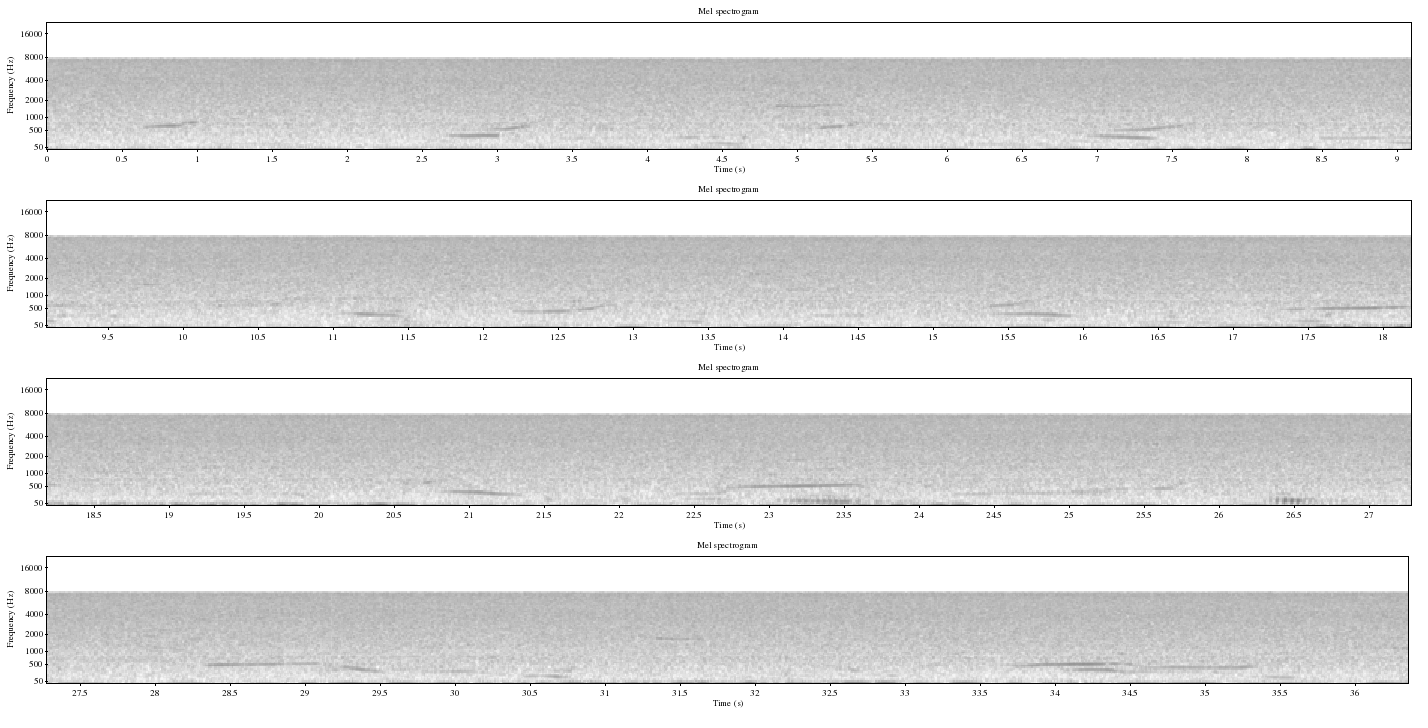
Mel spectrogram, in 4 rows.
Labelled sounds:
4.8	5.3	humpback whale, 1.5 to 1.7 kHz
31.3	31.6	humpback whale, 1.6 to 1.8 kHz

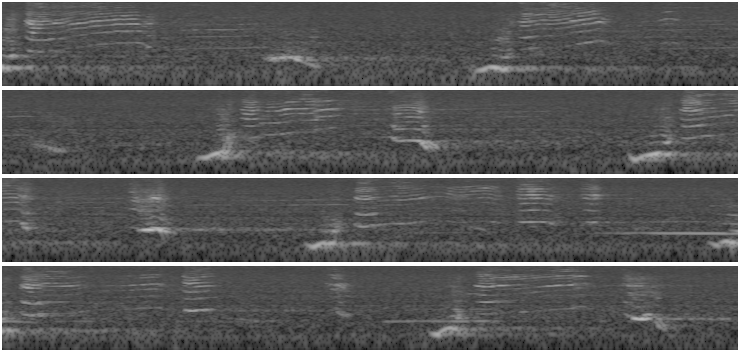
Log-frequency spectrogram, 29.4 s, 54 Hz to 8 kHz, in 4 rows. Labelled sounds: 0.3	1.5	humpback whale, 0.80 to 6.4 kHz
1.9	2.6	humpback whale, 0.96 to 3.2 kHz
5.1	6.1	humpback whale, 1.2 to 4.7 kHz
6.6	7.7	humpback whale, 1.6 to 5.7 kHz
9.8	11.7	humpback whale, 0.80 to 5.3 kHz
14.2	15.1	humpback whale, 0.83 to 6.2 kHz
16.0	16.4	humpback whale, 1.1 to 2.5 kHz
17.7	20.8	humpback whale, 0.83 to 6.5 kHz
22.3	24.3	humpback whale, 0.80 to 5.9 kHz
25.3	25.6	humpback whale, 1.9 to 2.8 kHz
26.7	28.0	humpback whale, 0.86 to 6.6 kHz

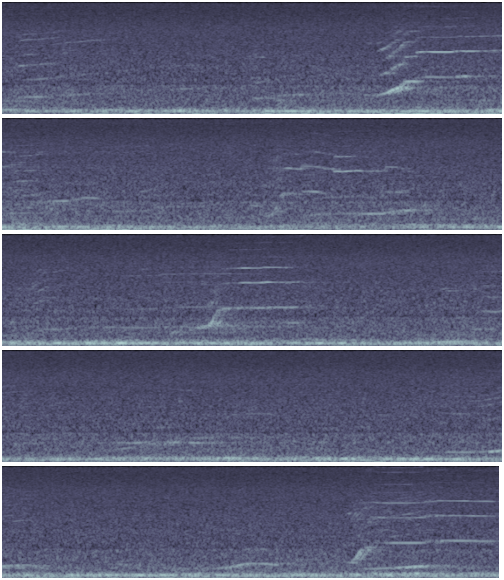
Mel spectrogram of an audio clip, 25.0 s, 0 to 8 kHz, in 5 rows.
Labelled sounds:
0.1	1.1	humpback whale, 1.3 to 3.0 kHz
3.8	6.0	humpback whale, 0.80 to 7.1 kHz
7.8	8.8	humpback whale, 0.83 to 3.2 kHz
11.6	13.0	humpback whale, 0.99 to 5.3 kHz
23.6	24.9	humpback whale, 0.90 to 7.7 kHz

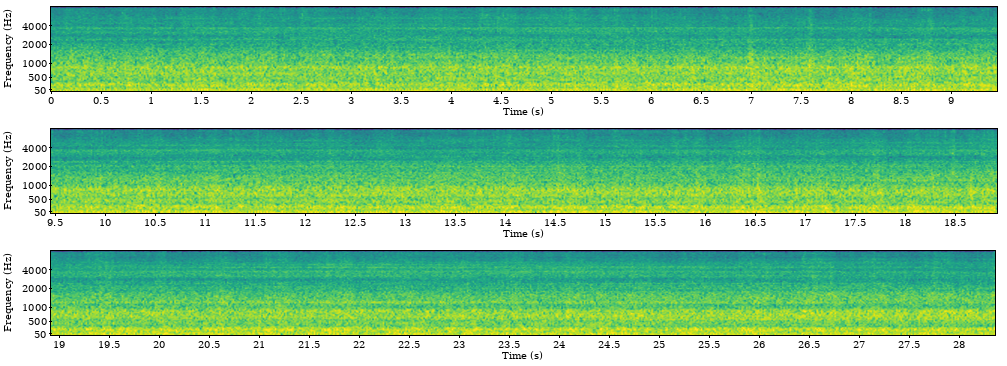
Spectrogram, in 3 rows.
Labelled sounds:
23.4	28.3	vessel noise, 0 to 8.0 kHz

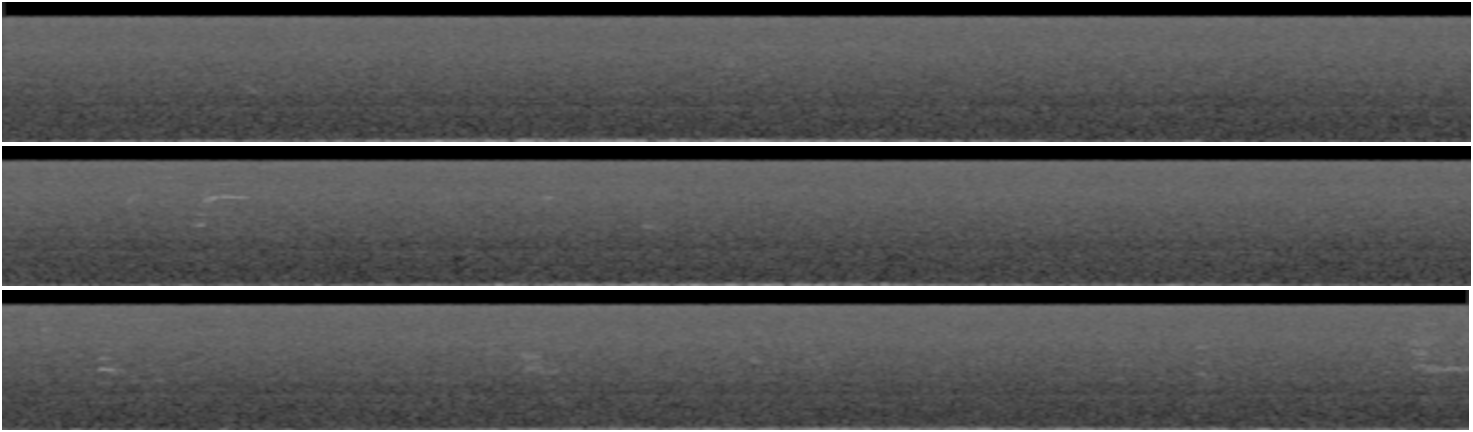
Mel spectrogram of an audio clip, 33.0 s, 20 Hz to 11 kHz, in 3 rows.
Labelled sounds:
12.5	12.9	killer whale, northern resident, 3.2 to 3.6 kHz
23.0	23.3	killer whale, northern resident, 5.6 to 5.8 kHz
32.6	33.0	killer whale, northern resident, 1.6 to 2.0 kHz

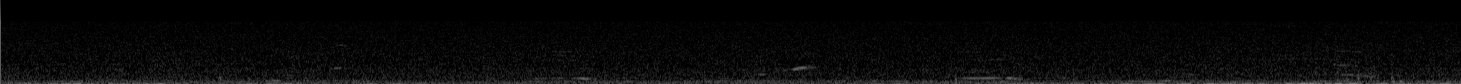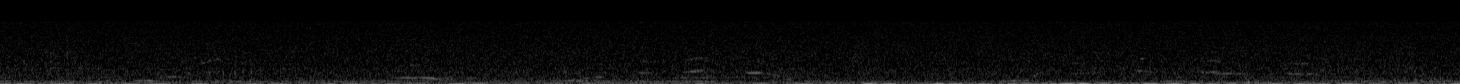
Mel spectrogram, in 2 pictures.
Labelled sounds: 8.0	8.2	humpback whale, 0.80 to 0.90 kHz
13.4	13.6	humpback whale, 1.7 to 1.8 kHz

